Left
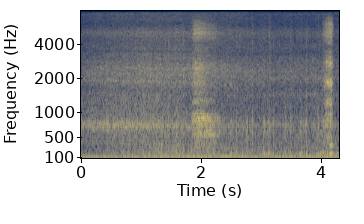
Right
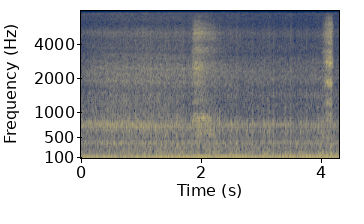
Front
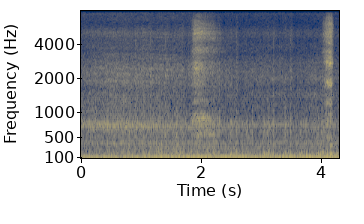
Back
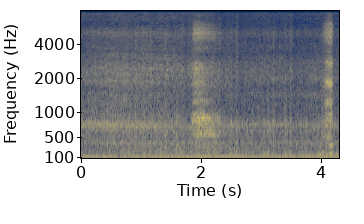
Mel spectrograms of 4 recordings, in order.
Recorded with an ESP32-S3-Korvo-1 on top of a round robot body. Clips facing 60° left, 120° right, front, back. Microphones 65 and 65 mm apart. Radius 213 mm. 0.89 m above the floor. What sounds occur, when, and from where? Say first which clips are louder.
0.0 s a vehicle: right 1 dB, back 1 dB; 100° right; by 4.3 s 90° right
1.9 s breathing: left 6 dB, back 7 dB; 125° left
